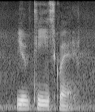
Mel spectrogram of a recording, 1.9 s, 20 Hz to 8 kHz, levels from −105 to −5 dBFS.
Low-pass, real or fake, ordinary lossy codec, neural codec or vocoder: none; fake; none; codec, 16 kHz, 2 kbps, X-Codec, HuBERT features, trained on general audio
